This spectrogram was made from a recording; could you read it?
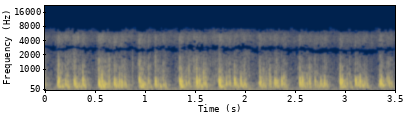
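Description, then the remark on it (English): A ridden horse trots at a steady, even clip-clop, a brisk run of loud hoofbeats filling the whole stretch with no voices over them. “Now, you ride ahead and ask if we can water our horses.”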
